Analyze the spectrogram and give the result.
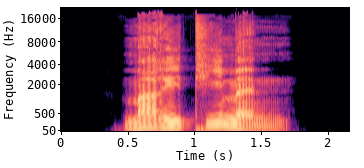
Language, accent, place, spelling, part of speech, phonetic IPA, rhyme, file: German, Germany, Berlin, maritimen, adjective, [maʁiˈtiːmən], -iːmən, De-maritimen.ogg
- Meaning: inflection of maritim: 1. strong genitive masculine/neuter singular 2. weak/mixed genitive/dative all-gender singular 3. strong/weak/mixed accusative masculine singular 4. strong dative plural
